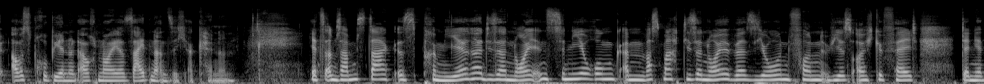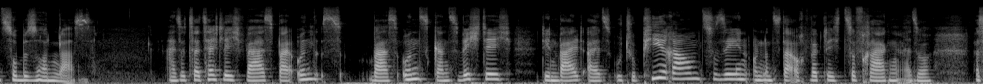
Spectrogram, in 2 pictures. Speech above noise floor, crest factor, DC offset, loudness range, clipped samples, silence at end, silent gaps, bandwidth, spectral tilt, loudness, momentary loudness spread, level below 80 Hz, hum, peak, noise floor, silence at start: 22 dB; 14 dB; under 0.1%; 3 LU; under 0.1%; 0 s; none; 15.5 kHz; -5 dB/octave; -22 LUFS; 10 LU; -40 dBFS; none; -6 dBFS; -44 dBFS; 0 s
